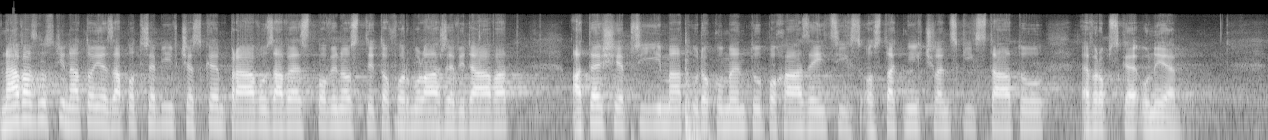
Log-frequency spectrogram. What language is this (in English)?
Czech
